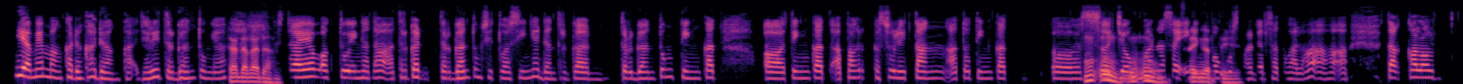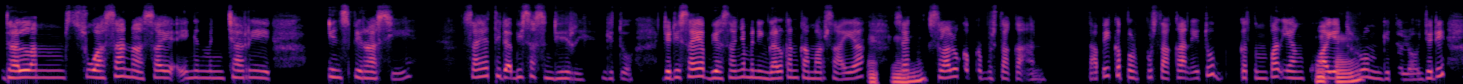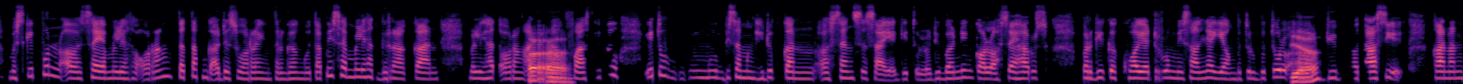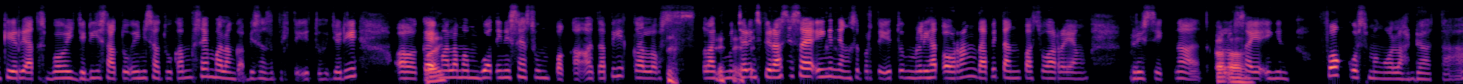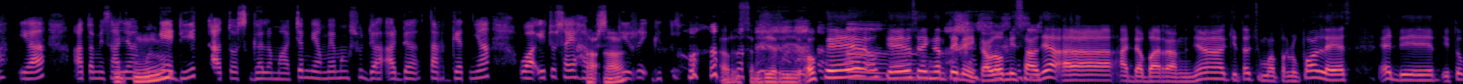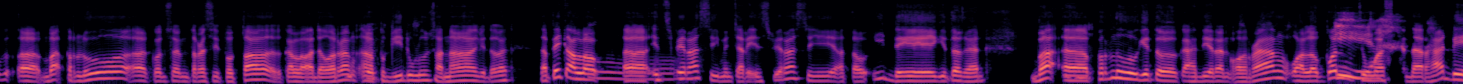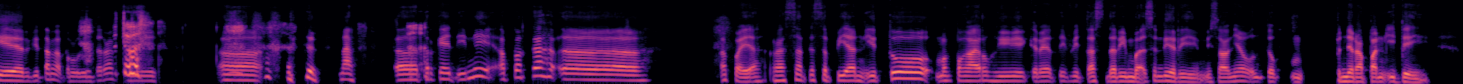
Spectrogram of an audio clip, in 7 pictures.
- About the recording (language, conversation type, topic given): Indonesian, podcast, Bagaimana lingkungan di sekitarmu memengaruhi aliran kreativitasmu?
- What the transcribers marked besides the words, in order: in English: "quiet room"; in English: "senses"; in English: "quiet room"; chuckle; chuckle; drawn out: "Heeh"; chuckle; drawn out: "Betul"; other background noise; tapping; chuckle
